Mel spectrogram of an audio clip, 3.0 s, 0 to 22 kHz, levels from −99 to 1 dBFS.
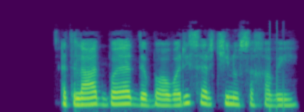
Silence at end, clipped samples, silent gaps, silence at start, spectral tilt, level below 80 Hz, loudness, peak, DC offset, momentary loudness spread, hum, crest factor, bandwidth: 0.1 s; under 0.1%; none; 0.6 s; -5.5 dB/octave; -60 dBFS; -18 LUFS; 0 dBFS; under 0.1%; 9 LU; none; 18 dB; 8.4 kHz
